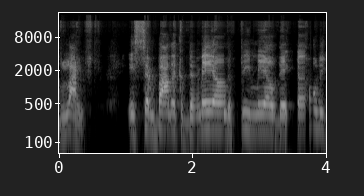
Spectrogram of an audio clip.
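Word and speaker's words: Maat: And this symbol is pronounced ma and it means the truth.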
